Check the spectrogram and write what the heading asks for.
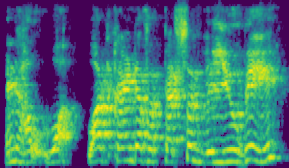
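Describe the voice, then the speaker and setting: A man with an Indian English accent, teaching an online yoga class, talking in an animated way, repeating phrases and asking his students questions. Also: high-pitched, moderate pace. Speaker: yoga instructor. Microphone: video call. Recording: roomy, dull lo-fi video call audio.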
